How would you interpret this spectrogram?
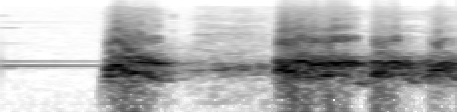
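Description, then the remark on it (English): A doorbell chime rings out briefly, then a dog barks loudly several times in quick, uneven bursts. “Another noise. That time a doorbell.”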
